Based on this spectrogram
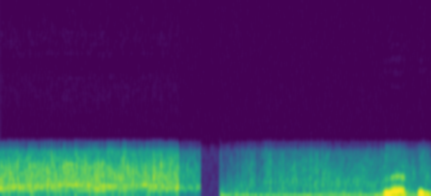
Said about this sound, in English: Let me put my hands together. Oh, thank you for the clap.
